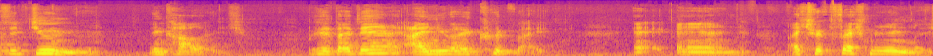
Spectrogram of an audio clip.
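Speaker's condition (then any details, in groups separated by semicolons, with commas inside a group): Cerebral palsy with dystonia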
